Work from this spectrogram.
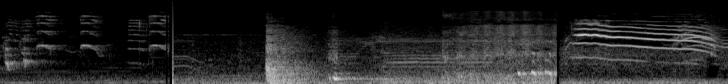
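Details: Domestic cat in a funny-cat compilation giving a drawn-out meow near the end, with clear stacked harmonics that slide downward, after several abrupt cuts with background music and household noise.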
